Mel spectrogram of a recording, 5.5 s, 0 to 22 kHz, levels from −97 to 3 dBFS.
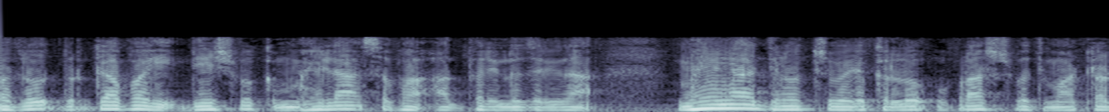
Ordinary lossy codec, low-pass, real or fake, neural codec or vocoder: none; 5.4 kHz; fake; vocoder, 22.05 kHz, 80 mel bands, WaveNeXt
